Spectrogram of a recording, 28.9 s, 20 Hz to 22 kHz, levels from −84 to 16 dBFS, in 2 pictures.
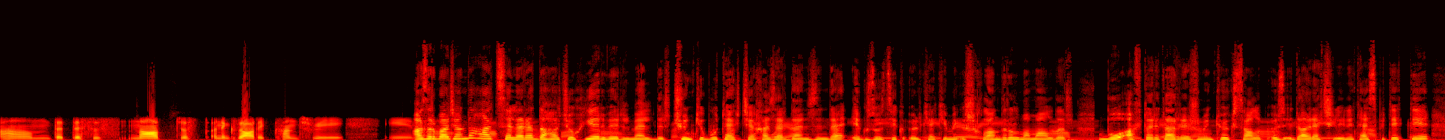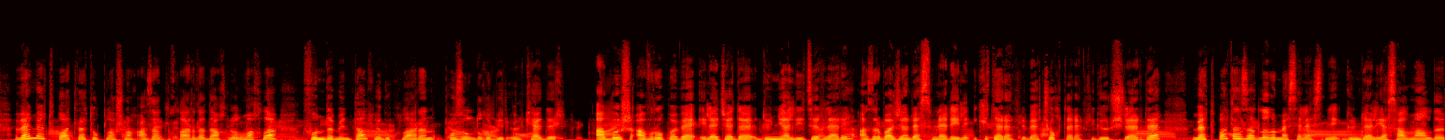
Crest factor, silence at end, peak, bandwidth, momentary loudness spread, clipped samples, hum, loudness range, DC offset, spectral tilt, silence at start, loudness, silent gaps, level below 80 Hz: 22 dB; 0 s; -2 dBFS; 15.5 kHz; 9 LU; under 0.1%; none; 4 LU; under 0.1%; -5.5 dB/octave; 0 s; -24 LUFS; none; -50 dBFS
